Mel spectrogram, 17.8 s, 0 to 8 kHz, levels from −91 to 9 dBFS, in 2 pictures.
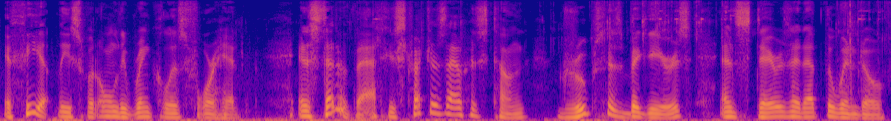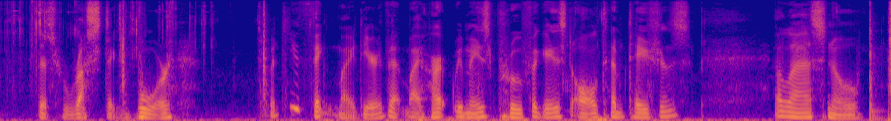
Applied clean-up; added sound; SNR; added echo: none; Keys jangling; 13 dB; none.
